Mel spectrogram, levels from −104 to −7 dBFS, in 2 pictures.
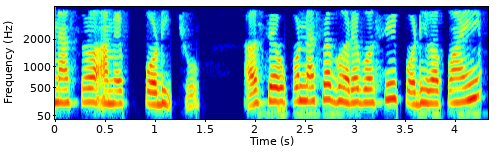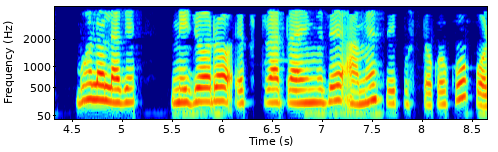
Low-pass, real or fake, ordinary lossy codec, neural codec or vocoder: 3.6 kHz; real; MP3, 32 kbps; none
